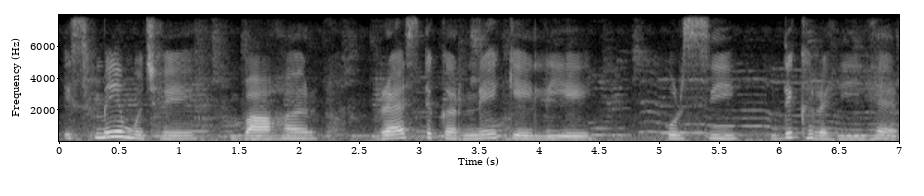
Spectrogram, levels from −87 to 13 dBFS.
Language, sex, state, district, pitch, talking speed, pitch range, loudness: Hindi, female, Madhya Pradesh, Katni, 195 Hz, 95 wpm, 185-215 Hz, -18 LUFS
